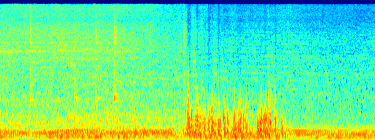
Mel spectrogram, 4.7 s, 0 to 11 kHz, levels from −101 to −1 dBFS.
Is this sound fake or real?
real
